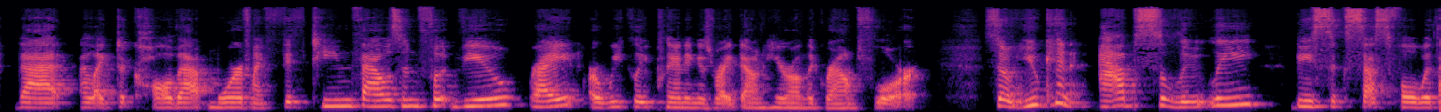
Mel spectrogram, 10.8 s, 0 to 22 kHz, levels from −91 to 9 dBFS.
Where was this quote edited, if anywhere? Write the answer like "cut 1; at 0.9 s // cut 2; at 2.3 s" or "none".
cut 1; at 1.9 s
